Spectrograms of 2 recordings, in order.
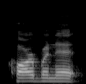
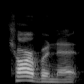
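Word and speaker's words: Charbonnet: the main positions got Michael Wilson Stanford Zach carbonate charbonet it's just exact charbonet sorry to pronounce that right let's go with it UCLA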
